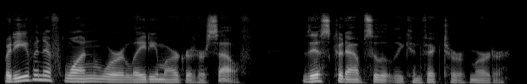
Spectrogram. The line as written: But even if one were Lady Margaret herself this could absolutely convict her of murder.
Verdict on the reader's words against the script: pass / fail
pass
